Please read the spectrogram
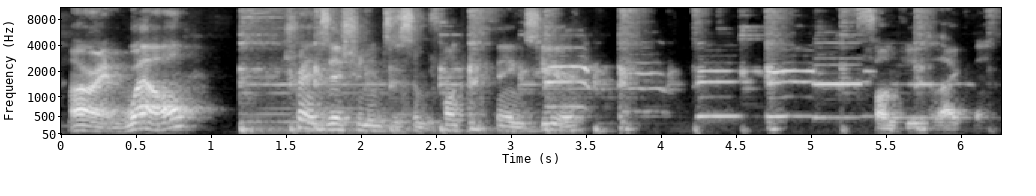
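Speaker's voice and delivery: ordinary talk, nothing marked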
